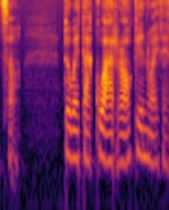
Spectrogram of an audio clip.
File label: "gwarrog", Welsh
